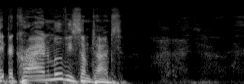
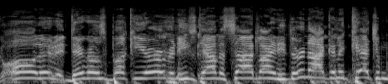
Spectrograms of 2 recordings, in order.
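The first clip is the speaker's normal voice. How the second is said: mock play-by-play; 10 semitones higher than usual. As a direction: call the run like a radio announcer. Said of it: "They'd be like".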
